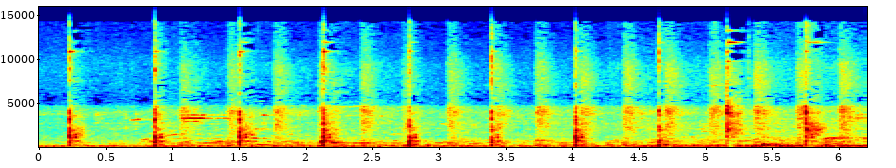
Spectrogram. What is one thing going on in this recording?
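A hammer rings sharply on hot metal on an anvil in steady, regular blows.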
